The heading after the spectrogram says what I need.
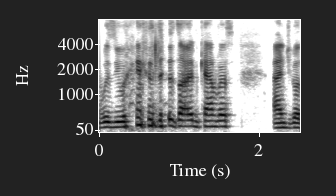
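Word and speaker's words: WYSIWYG: AI redesign you got the wizzy wig so that's how you say it if nobody knows you actually say like that wizzy wig design canvas and you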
